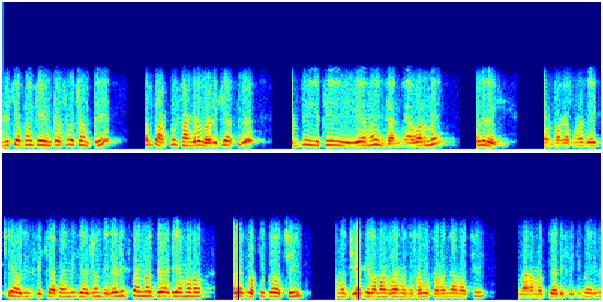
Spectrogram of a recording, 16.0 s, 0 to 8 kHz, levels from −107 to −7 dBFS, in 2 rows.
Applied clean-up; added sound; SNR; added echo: none; none; none; none.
